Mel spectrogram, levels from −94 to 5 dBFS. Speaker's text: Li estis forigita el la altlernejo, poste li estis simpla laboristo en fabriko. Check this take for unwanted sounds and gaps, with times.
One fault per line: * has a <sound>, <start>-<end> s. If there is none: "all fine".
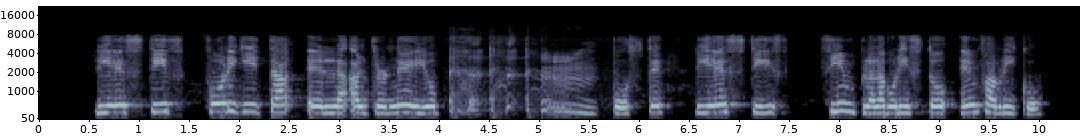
* has a throat clearing, 4.1-5.6 s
